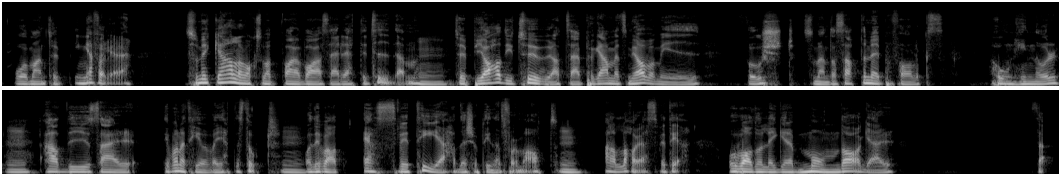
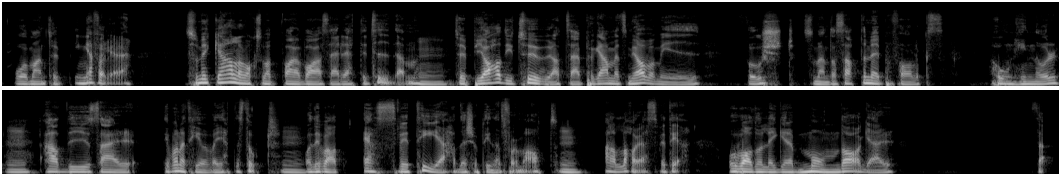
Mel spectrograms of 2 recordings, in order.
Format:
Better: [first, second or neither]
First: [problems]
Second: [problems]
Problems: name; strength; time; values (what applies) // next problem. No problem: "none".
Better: neither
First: none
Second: none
